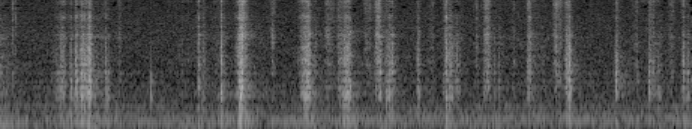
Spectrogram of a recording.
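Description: A wooden stick scrapes a solid grey plaster excavation block, loosening plaster dust. A quick, uneven series of short, dry rasping scrapes is heard, each with a bright, gritty edge over a faint low rumble. The strokes stop sharply with almost no ring.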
